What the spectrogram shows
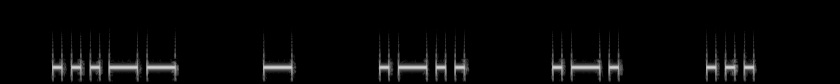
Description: Morse code, heard as a keyed tone, about 13 wpm, spaced as for 7 wpm, 800 Hz. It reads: 3TLRS
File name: LEZIONI / 5 LBVC / 5 L ws 12wpm 2958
